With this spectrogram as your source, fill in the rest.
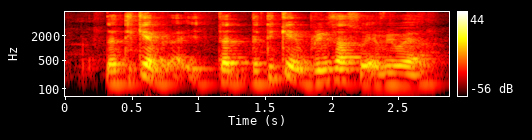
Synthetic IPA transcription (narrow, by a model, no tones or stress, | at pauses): dətikɛt̚dədətiket̚bɹĩŋsastuɛvɹiwɛ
